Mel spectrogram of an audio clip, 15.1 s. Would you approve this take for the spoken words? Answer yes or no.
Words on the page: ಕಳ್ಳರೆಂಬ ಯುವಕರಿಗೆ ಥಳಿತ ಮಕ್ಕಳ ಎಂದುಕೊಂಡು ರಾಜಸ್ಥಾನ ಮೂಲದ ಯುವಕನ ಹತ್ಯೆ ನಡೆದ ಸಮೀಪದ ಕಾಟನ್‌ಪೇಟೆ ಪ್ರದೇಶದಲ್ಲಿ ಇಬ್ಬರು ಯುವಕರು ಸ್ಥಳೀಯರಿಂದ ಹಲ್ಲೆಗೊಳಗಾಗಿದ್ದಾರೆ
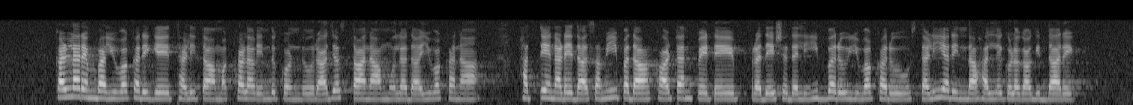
yes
